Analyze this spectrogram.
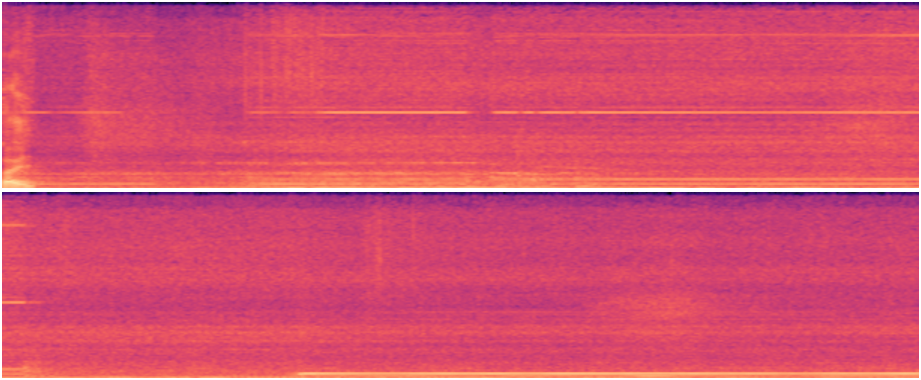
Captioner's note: printer machine noise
